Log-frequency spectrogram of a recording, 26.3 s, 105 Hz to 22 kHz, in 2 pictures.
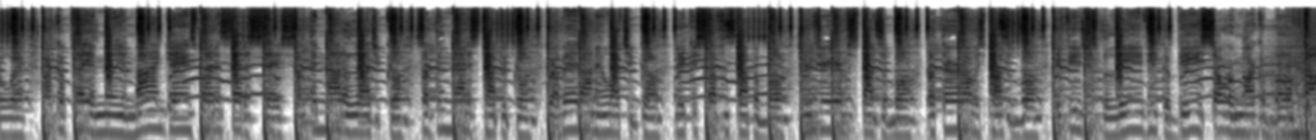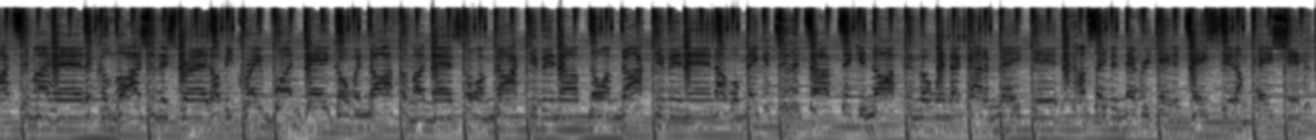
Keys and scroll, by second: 0.4 v, 23.4 space, 25.0 z, 26.2 b.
